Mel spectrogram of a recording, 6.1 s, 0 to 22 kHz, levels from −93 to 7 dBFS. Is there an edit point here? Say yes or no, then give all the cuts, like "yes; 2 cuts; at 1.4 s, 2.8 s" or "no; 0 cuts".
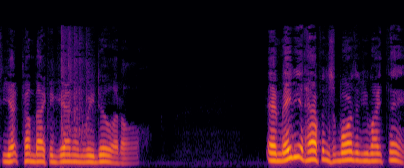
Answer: yes; 1 cut; at 3.9 s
